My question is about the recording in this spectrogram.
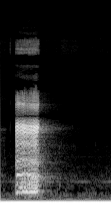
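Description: A man's short, buzzy vocal exclamation, held on one pitch for about half a second shortly after the start, then quiet room tone.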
